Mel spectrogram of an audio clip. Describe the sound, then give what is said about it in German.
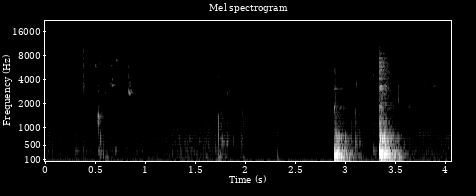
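A person drinks, making two soft gulping swallows near the end. Before them come faint small clicks and wet mouth noises, and the whole clip is quiet. “Ich muss noch mal was trinken.”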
